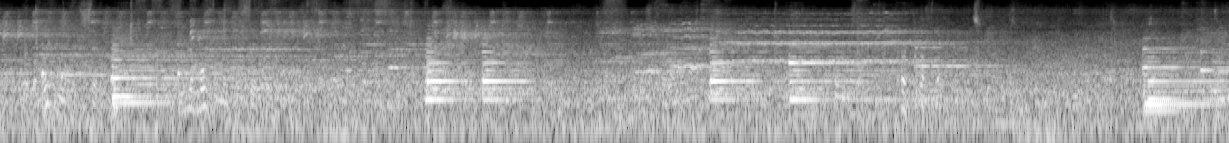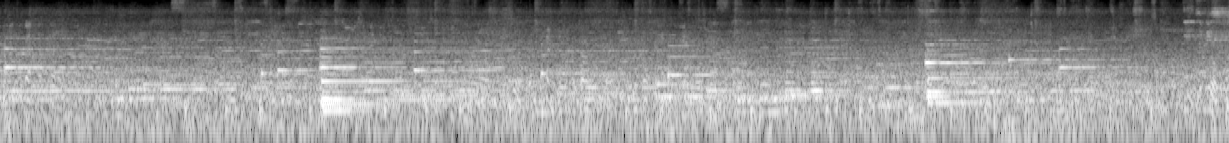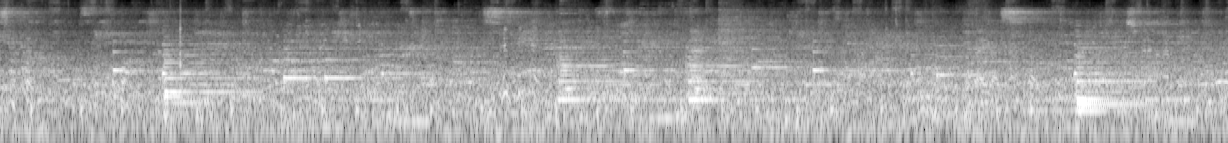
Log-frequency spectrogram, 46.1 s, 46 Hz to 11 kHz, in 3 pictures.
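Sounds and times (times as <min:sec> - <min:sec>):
soft piano notes: 0:00.0 - 0:46.0.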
